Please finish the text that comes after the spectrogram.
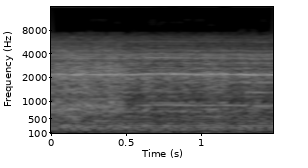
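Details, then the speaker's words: Samsung CL-2150 21-inch flat-screen CRT TV, after about 5–10 minutes on: the picture fills with snow and the speaker gives a loud, harsh static hiss as the tuner drifts off-station from loss of tuning voltage. "na perfeitamente por 10 minutos de repente aparece interferência na tela como fosse uma chuva e o fica rouco e bem alto"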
